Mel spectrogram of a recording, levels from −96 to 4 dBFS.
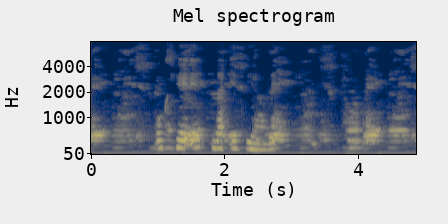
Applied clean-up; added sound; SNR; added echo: classical method log-MMSE.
